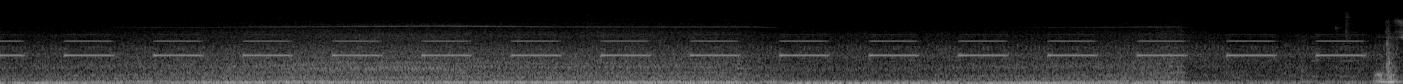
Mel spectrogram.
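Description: A truck reversing in Euro Truck Simulator 2 gives off a steady series of evenly spaced, high beeps. The beeps carry on throughout over a constant low engine rumble.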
